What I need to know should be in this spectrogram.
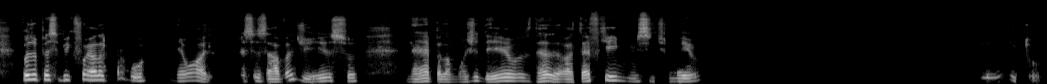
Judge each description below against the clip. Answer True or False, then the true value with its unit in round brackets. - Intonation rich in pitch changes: True (6.4 semitones)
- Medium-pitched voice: True (155 Hz)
